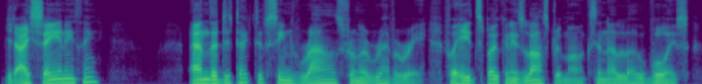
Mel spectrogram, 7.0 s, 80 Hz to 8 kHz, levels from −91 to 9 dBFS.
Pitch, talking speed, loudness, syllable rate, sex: 105 Hz, 195 wpm, -22 LUFS, 6.0 syllables/s, male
